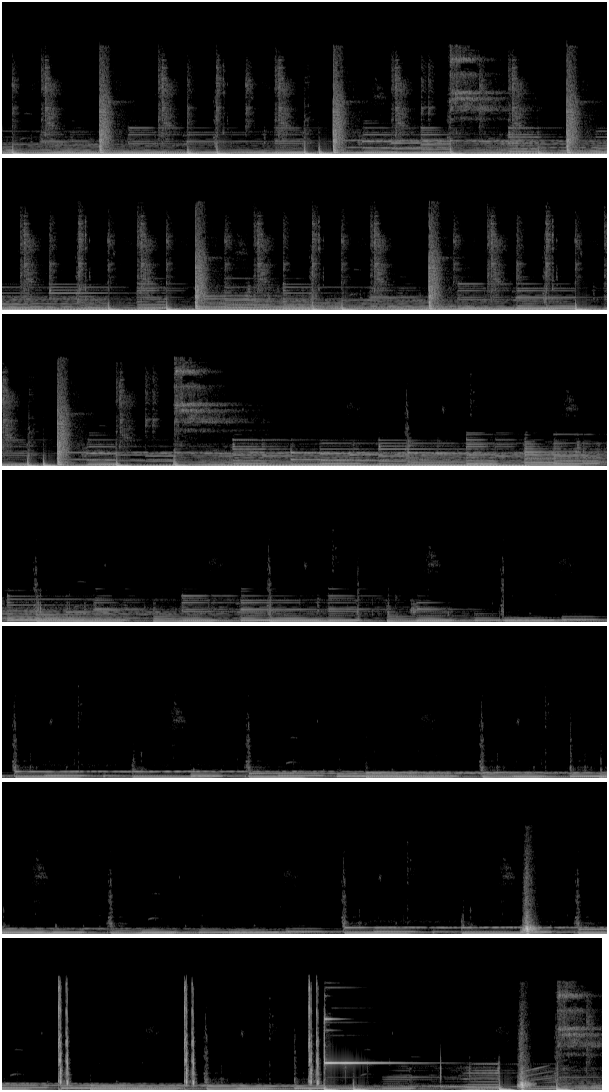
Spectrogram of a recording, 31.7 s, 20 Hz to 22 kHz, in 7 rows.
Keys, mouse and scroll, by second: 0.0-1.3 typing, 8.5 scroll down 1, 13.3 double click, 15.4 double click, 17.6 typing.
